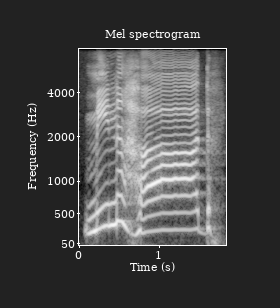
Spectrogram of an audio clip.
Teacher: یعنی نون ساکن کے بعد حروف ہا آ رہا ہے، تو اس کو ہم ظاہر کر کے پڑھیں گے۔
